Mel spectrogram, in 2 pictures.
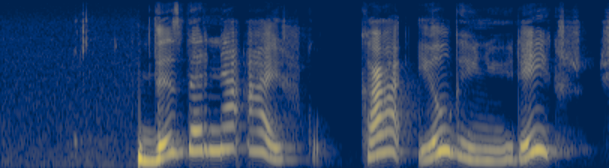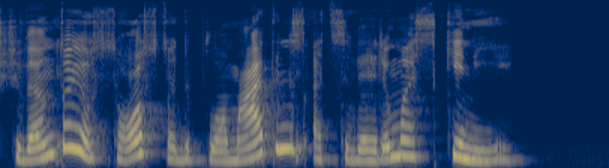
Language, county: Lithuanian, Kaunas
